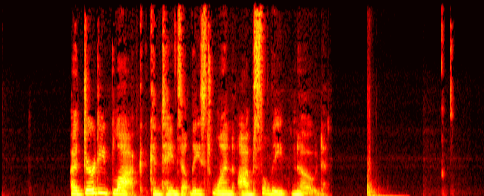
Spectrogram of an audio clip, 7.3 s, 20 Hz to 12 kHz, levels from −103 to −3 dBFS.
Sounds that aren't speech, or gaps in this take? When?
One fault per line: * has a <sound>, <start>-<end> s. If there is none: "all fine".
* has a thud, 5.5-6.2 s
